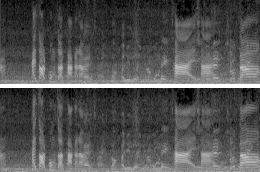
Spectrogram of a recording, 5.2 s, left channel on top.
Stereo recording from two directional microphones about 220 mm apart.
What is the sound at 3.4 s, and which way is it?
A woman's voice, 10° right (ahead or behind).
